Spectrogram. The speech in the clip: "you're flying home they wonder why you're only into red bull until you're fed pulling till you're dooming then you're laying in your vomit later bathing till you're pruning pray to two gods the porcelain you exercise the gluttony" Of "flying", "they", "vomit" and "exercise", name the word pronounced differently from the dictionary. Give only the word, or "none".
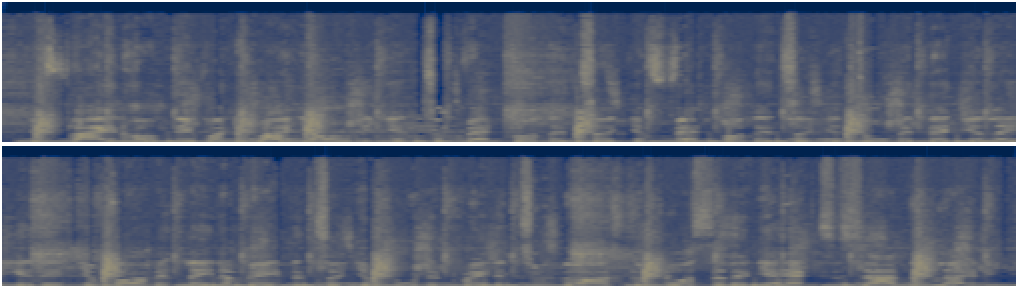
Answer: vomit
